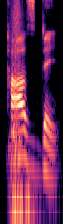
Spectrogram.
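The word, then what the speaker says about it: Thursday: হচ্ছে Wednesday Wednesday Wednesday থার্সডে থাস থার্সডে আর এর যে উচ্চারণ সেটা হবে না কারণ আর এর পর কনসোনেন্ট আছে থার্সডে ফ্রাইডে ফ্রাইডে এফ এর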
